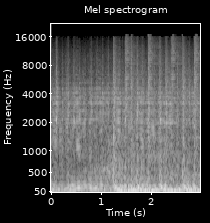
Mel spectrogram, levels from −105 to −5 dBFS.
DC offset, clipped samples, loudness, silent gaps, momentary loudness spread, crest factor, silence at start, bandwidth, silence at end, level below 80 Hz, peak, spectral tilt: under 0.1%; under 0.1%; -26 LUFS; none; 6 LU; 16 dB; 0 s; 17 kHz; 0 s; -28 dBFS; -8 dBFS; -4.5 dB/octave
